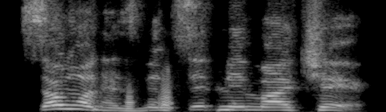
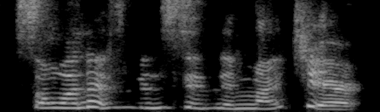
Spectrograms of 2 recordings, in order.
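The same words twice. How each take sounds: First: It is said in a big, deep voice. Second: It is said in a tiny, small voice. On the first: "in a great big voice" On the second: "in his wee little voice"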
